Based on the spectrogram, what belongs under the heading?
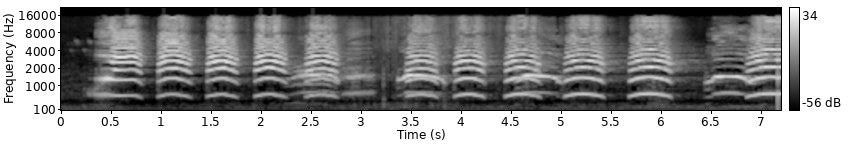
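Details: Peacock calling to peahens in the courtship season: loud, nasal, honking cries with rich harmonics, each note arched in pitch, repeated about ten times in quick succession with brief gaps, in a quiet setting.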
